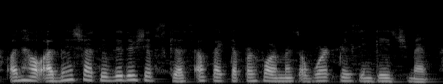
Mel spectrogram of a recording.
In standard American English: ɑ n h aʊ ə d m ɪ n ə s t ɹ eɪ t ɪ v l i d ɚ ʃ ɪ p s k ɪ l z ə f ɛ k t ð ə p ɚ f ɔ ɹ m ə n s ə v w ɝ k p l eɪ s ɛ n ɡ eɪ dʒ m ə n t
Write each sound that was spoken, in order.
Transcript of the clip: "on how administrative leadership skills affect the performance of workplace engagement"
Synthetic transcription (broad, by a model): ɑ n h aʊ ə d m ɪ n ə s t ɹ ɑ t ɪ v l i d ɚ ʃ ɪ p s k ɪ l s ə f ɛ k t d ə p ɚ f ɔ ɹ m ə n s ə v w ɝ k p l eɪ s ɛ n ɡ eɪ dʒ m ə n t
